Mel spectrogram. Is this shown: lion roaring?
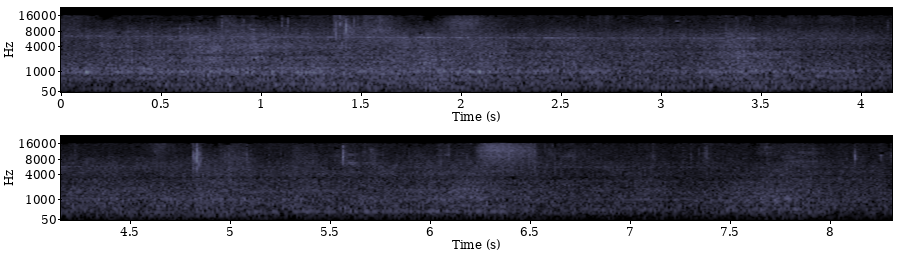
no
